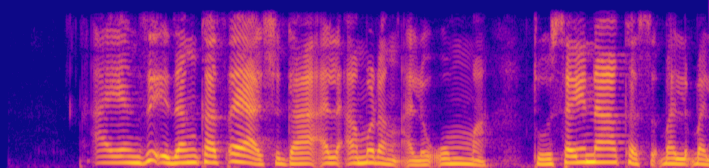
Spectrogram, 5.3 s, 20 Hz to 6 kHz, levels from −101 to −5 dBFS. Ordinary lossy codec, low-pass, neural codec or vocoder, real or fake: none; 5.4 kHz; none; real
